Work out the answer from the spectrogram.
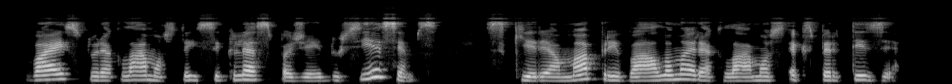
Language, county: Lithuanian, Klaipėda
